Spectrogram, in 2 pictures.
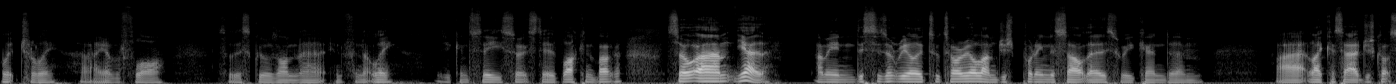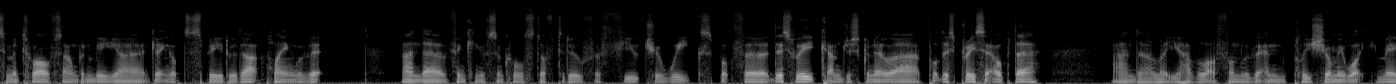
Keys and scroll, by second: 1.7-4.1 typing, 6.8-9.0 typing.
